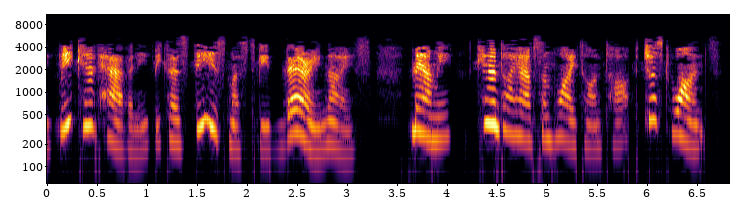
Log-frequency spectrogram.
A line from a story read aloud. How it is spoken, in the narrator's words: pleaded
